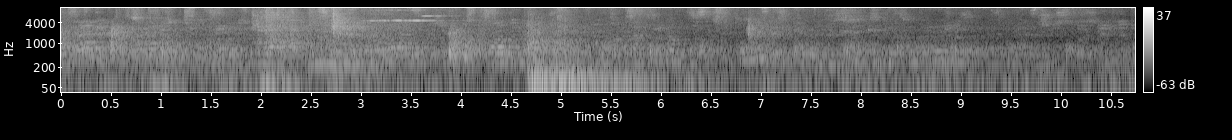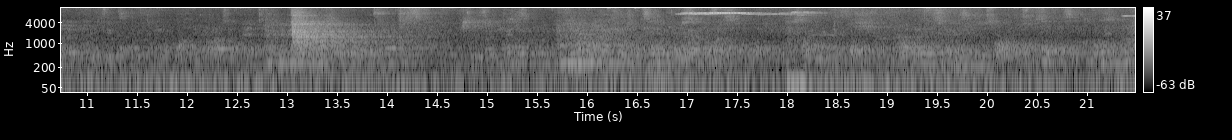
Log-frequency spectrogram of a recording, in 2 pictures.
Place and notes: L'Hocaille, Ottignies-Louvain-la-Neuve, Belgique - Socrate audience
In the corridors, a small time before the courses.
Ottignies-Louvain-la-Neuve, Belgium, 18 March 2016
